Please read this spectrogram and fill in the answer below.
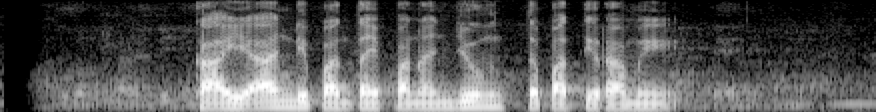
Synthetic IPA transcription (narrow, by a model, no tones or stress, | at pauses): kaːjaandipant̪aipanaɲd͡ʒʊŋt̪əpat̪iɾʔame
